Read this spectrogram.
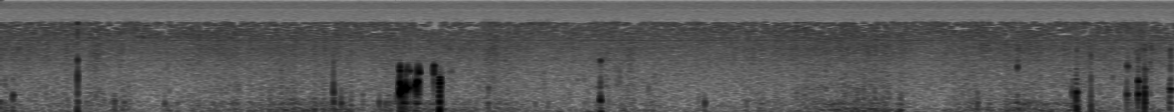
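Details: Hungry stomach growling (borborygmi) from a sound-effect recording: low gurgling rumbles with brief bubbling pops.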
